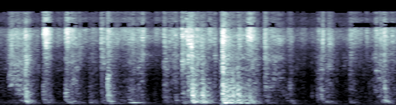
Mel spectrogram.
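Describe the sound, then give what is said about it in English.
Closet doors are pushed shut, a series of wooden knocks, slides and thuds with the loudest bump near the middle, no talking. “Close the closet doors.”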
